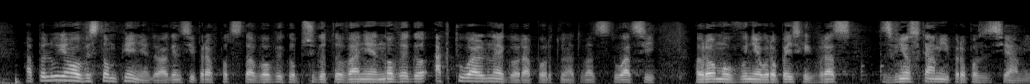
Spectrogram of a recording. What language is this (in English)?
Polish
